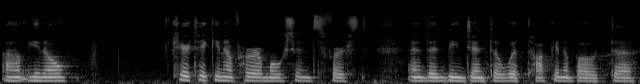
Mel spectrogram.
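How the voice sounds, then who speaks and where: Gentle woman guest, deep and mellow, thoughtful pauses. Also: level tone. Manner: thoughtful, gentle, pausing to find words. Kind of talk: reflective interview answers.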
